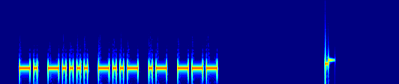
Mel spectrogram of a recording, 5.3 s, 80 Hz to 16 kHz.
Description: Morse code, heard as a keyed tone, about 25 wpm, 700 Hz. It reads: N6XAO
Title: USA Call Signs - 3x Character Spacing - 25wpm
